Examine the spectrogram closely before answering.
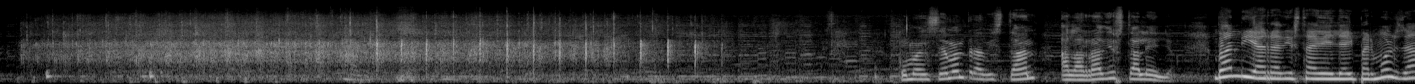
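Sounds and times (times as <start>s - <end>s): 
audience applause: 0.0s - 7.4s
speech: 9.0s - 14.1s.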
